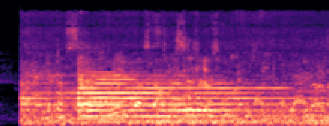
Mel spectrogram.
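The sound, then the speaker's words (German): The original Liberty Bell, the famous bell of freedom or independence, is struck once and rings on loudly, its deep resonant hum sustaining and slowly fading over a steady background of murmuring voices and ambient noise. “Das ist die berühmte Glocke der Freiheit sozusagen oder der Unabhängigkeit”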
